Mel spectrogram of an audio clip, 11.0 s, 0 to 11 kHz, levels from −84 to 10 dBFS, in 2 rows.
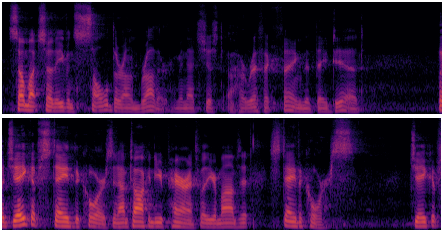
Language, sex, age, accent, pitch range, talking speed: English, male, 40-59, American, 110-150 Hz, 215 wpm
